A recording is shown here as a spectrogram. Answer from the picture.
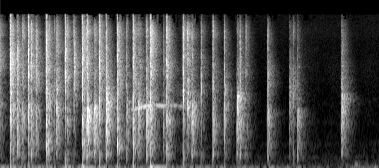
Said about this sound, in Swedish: Det var ett bra förslag. Kan vi inte få en liten applåd för det?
